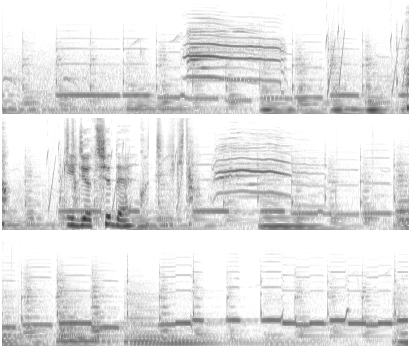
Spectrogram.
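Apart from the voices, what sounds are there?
cat meowing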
